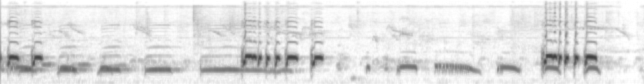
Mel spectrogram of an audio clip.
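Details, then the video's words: Lively zebra dove song, a local bird: a run of soft clipped coos broken by two bright, rapid ringing bursts, with scattered short hoots in between. "Suara Burung PERKUTUT LOKAL GACOR"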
